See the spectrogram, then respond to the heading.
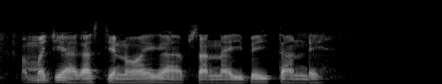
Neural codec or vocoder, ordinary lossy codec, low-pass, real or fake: none; none; 7.2 kHz; real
